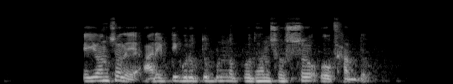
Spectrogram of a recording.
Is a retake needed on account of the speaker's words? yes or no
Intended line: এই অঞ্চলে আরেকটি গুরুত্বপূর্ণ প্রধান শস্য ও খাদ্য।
no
